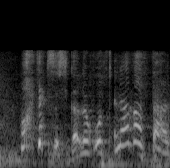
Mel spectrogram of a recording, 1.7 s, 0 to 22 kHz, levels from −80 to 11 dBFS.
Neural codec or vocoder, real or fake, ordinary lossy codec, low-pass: codec, 16 kHz, 2 kbps, X-Codec, WavLM features, trained on Multilingual LibriSpeech; fake; MP3, 64 kbps; 7.2 kHz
